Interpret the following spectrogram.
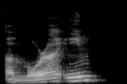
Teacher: the English R is said with your tongue bent in the middle of the mouth but the Hebrew is a guttural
